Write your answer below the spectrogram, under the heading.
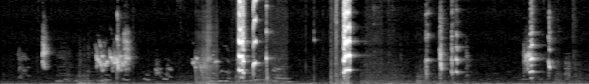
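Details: Rosy-faced lovebirds chirping in a breeding colony with young, scattered sharp squeaks and brief harsh squawks separated by short silences, some notes clustered in quick pairs.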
